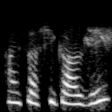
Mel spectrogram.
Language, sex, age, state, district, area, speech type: Punjabi, female, 18-30, Punjab, Shaheed Bhagat Singh Nagar, urban, conversation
